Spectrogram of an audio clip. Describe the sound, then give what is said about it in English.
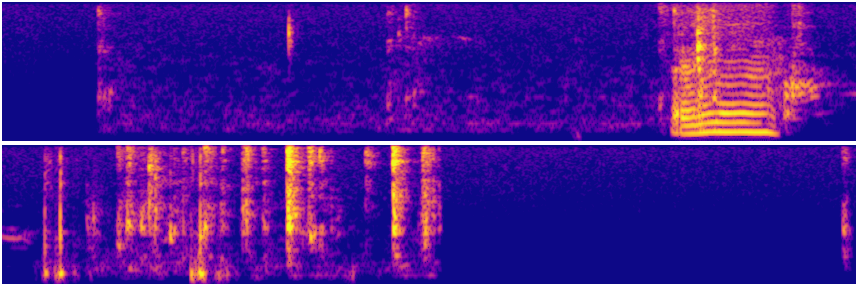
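Rapid, irregular clicking of computer keys as notes are typed about a customer's ticket, in a short burst, faint and slightly muffled, right after a brief loud tonal hum, with a soft background murmur. “They're literally typing about this ticket as we speak”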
